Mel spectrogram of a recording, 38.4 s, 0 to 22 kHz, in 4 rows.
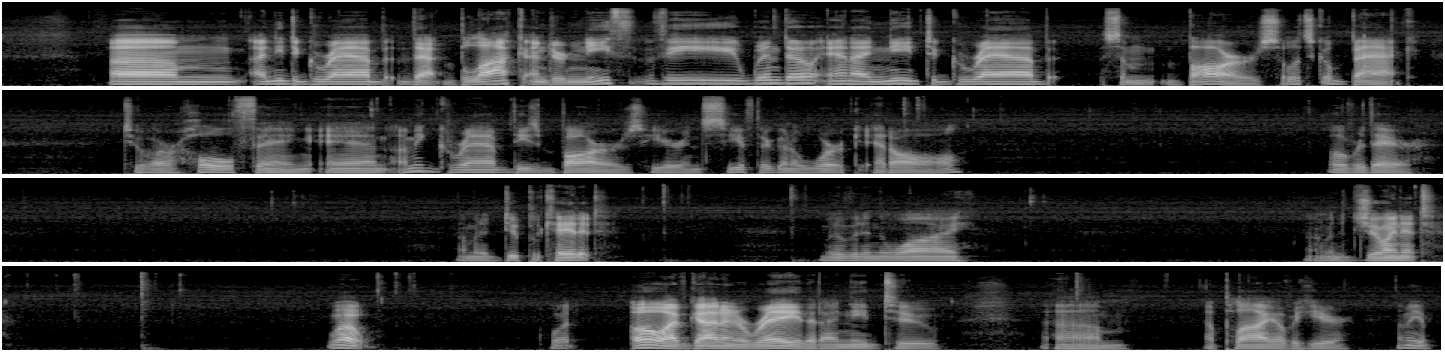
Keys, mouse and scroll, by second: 5.2 Tab, 6.0 Tab, 9.3 `, 9.6 scroll down 3, 10.1 middle click, 11.2 shift+middle click, 11.7-12.1 scroll up 3, 12.1 shift+middle click, 12.3 `, 12.7 middle click, 15.6 Tab, 16.1 right click, 17.1-17.5 scroll up 3, 17.5 shift+middle click, 18.5-18.8 scroll up 1, 19.2 scroll up 1, 20.3 shift+right click, 21.1 shift+right click, 21.5-22.1 scroll down 3, 21.9 middle click, 23.6 shift+d, 26.0 click, 26.9 click, 29.7 ctrl+j, 31.5 z, 33.2 middle click, 36.0 KP_Decimal, 36.9 middle click.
